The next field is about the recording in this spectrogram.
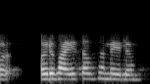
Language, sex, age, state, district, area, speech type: Malayalam, female, 30-45, Kerala, Pathanamthitta, rural, conversation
